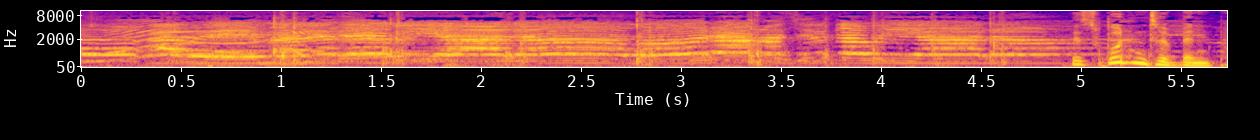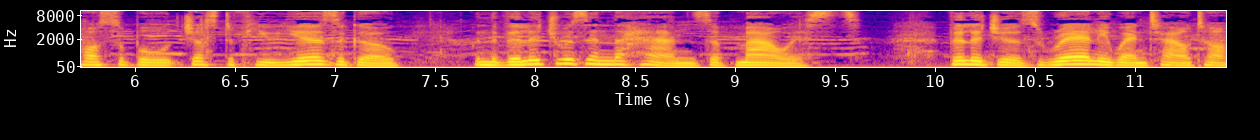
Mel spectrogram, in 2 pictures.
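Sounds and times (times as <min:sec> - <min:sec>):
girls clapping hands while dancing: 0:00.0 - 0:05.3, 0:06.2 - 0:07.8
girls singing a bright melody together: 0:00.0 - 0:11.4
speech: 0:05.0 - 0:11.4.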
